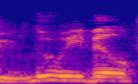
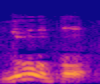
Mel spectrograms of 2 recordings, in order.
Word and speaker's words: Louisville: If you're from the Midwest, you don't go to Louisville, Kentucky. It's Louisville, Kentucky.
